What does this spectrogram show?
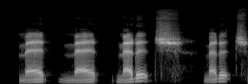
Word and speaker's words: Medić: Medich, I believe is how you pronounce that little on the C, you know what I'm saying? The little little dot over it.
